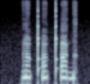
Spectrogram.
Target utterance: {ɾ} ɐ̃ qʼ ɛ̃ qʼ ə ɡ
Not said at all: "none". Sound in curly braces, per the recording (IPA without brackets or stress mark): ɾ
